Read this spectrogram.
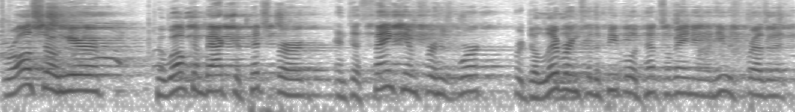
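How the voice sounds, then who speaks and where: A man's voice: sits high, steady tone, a little fast, a bit bright. An American man giving a declamatory rally speech, repeating phrases for emphasis as a political speaker. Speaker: political speaker introducing the headliner. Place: large rally venue, public-address sound. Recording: crowd noise, echoey large venue. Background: cheering crowd.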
